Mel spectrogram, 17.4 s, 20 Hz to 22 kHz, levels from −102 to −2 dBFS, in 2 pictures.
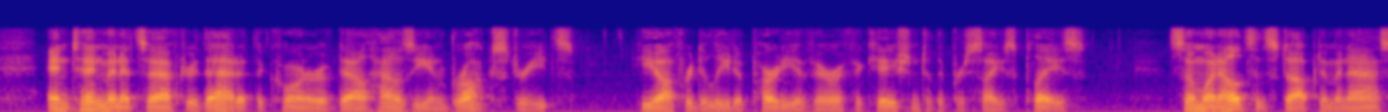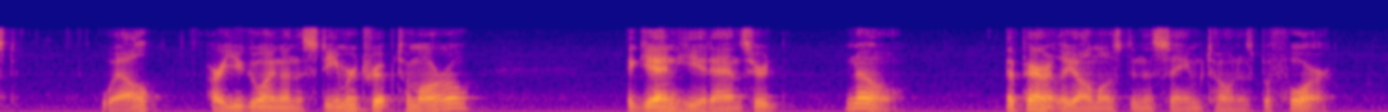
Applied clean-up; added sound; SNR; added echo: none; none; none; none.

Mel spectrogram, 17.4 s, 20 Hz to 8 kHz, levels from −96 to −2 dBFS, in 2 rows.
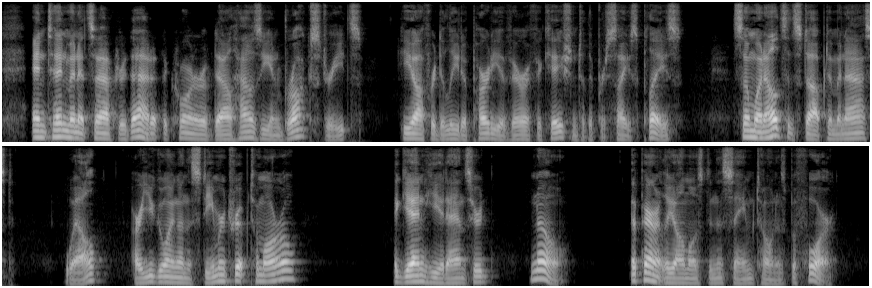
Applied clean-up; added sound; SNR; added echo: neural mask model Resemble Enhance denoiser.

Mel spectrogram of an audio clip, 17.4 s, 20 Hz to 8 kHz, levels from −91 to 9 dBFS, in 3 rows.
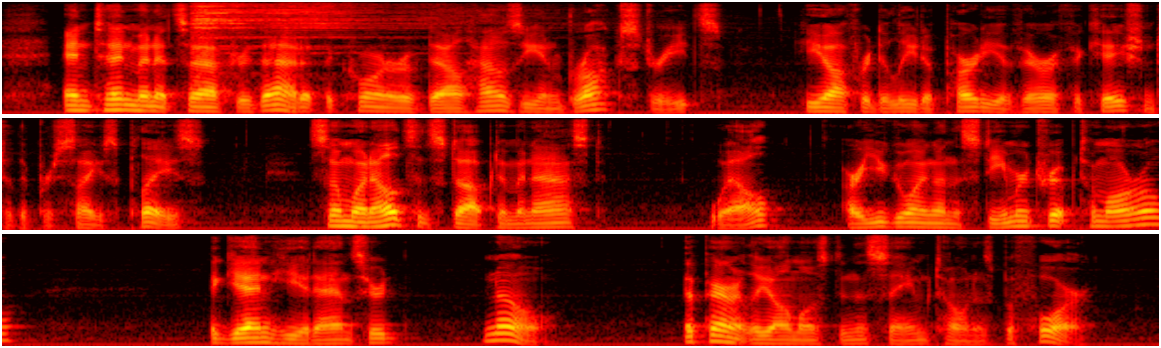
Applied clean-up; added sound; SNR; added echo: none; Crash cymbal; 12 dB; none.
